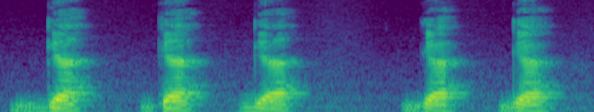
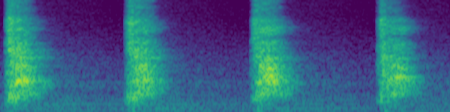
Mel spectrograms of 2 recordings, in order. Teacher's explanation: Here we have the voiced g, g, g, g, g. I can feel a vibration, and the voiceless k, k, k, k. No vibration, and of course the toilet paper moves a little bit more there.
